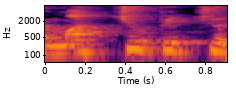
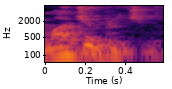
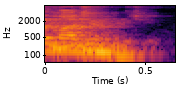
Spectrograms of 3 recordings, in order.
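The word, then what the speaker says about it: Machu Picchu: মনে করবেন না যদি বলি, এটা মাচু পিচ্ছু না, মাচু পিচ্ছু। আচ্ছা, হ্যাঁ, ঠিক ঠিক ঠিক ঠিক। ওটা মাচু পিচ্ছু।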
